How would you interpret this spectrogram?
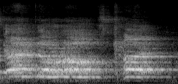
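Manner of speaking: a captain shouting over cannon fire; shouted order. Acted. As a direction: yell the order across the deck. Officer shouting order mid-battle.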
